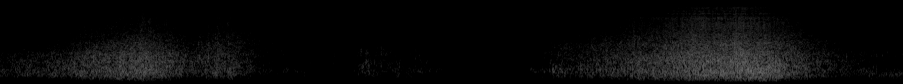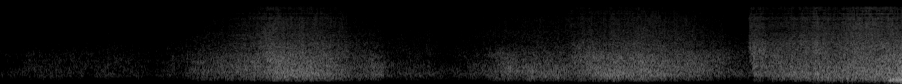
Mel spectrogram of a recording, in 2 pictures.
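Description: Ocean waves roll in and break on the shore, each crash swelling into a broad hiss and fading, repeating about every four to five seconds. The surf is steady, with no voices.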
